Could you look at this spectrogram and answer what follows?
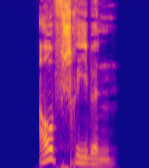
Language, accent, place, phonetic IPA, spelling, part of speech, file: German, Germany, Berlin, [ˈaʊ̯fˌʃʁiːbn̩], aufschrieben, verb, De-aufschrieben.ogg
- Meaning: inflection of aufschreiben: 1. first/third-person plural dependent preterite 2. first/third-person plural dependent subjunctive II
